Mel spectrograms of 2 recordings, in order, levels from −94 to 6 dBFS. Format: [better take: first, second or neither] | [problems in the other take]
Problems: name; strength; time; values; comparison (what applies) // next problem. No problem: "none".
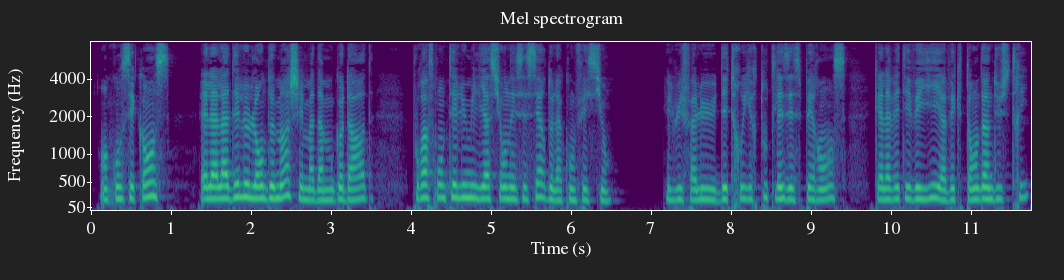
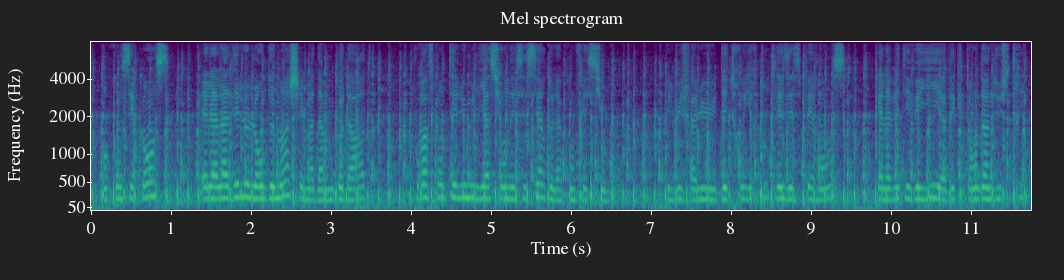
first | background sound (Idling); 3 dB below the speech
